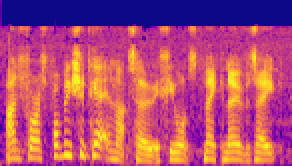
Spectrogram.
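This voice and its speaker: A man giving casual lead commentary on an online racing league, sometimes halting as he thinks aloud between calls. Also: high voice, animated, low-quality recording. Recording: faint background noise.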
